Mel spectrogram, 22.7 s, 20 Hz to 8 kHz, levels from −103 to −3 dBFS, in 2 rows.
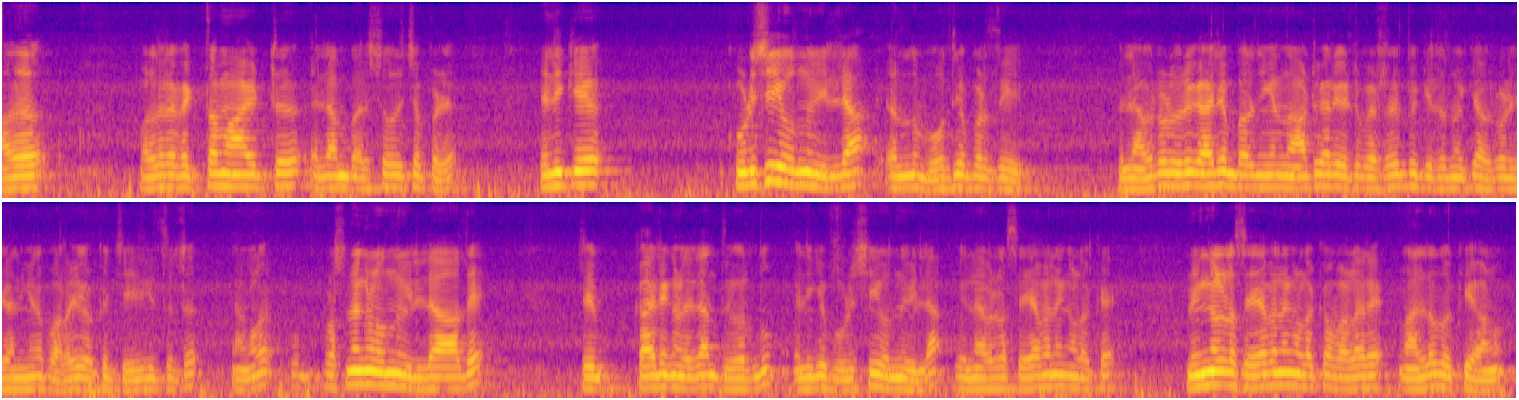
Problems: low volume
